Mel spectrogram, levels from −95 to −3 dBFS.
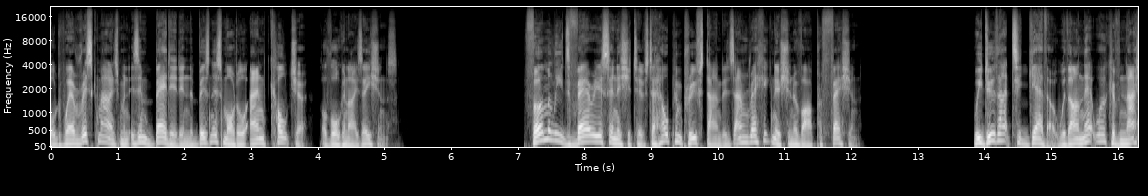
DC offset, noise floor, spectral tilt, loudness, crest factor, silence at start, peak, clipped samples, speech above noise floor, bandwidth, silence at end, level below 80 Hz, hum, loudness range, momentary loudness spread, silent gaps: under 0.1%; under -90 dBFS; -5 dB/octave; -20 LUFS; 20 dB; 0 s; -2 dBFS; under 0.1%; over 70 dB; 19.5 kHz; 0 s; -46 dBFS; none; 6 LU; 9 LU; 3.98-4.03 s, 5.32-7.10 s, 12.24-13.85 s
